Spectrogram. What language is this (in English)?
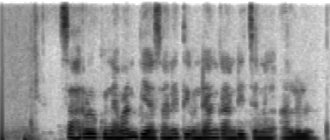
Javanese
